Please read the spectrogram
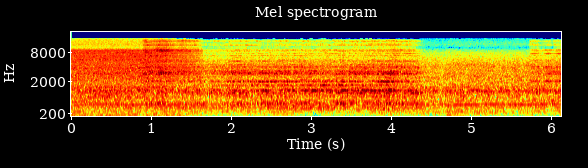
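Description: Steady rasping and rubbing from hand work on a blue PVC water pipe during a booster pump installation, easing off in steps a couple of times.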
